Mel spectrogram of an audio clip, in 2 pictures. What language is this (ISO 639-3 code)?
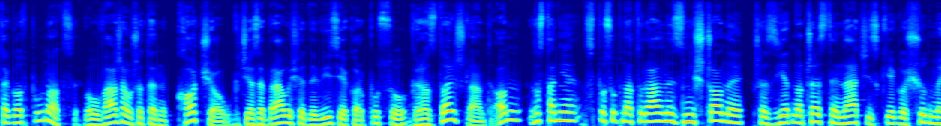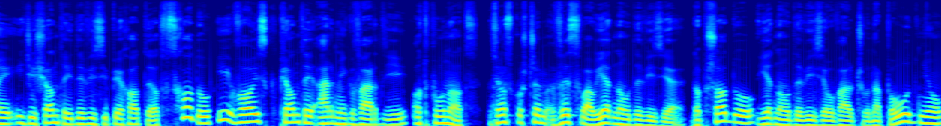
pol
